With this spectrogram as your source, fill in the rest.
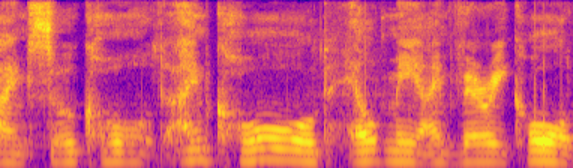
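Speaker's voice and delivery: low, raspy voice kept soft and hushed. Retelling a movie scene where Tom phones Anne, in a low raspy voice. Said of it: "this low, raspy voice on the other end".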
